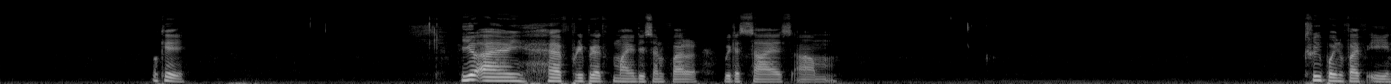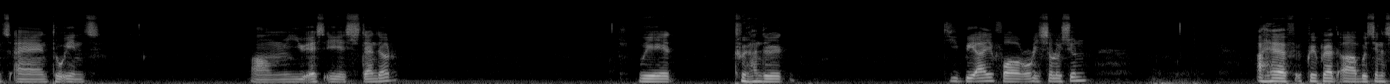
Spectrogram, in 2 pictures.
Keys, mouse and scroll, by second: 9.0 scroll up 2.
